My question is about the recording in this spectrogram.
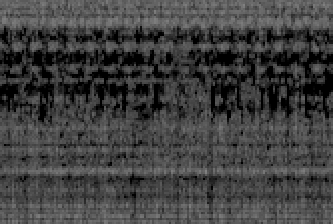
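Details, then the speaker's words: Waste-oil rocket stove modified for better airflow, draft set: steady low chugging roar with an even pulse, no sputter; burning waste oil cleanly, normal. "chugging along pretty good. You can hear it and you can see the fire. And that's just waste oil going up there."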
